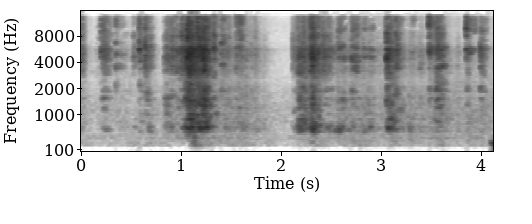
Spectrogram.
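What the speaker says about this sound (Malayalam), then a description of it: "സ്പൂണുകൾ പ്ലാസ്റ്റിക് സ്പൂണ് സ്റ്റീലിൻ്റെ സ്പൂണ് ഫോർക്ക് എല്ലാം കൂടെ നമുക്ക് ഇതേപോലെ കഴുകിയെടുക്കാം" Plastic and steel spoons and forks clatter and clink together while being washed by hand, a close, busy jangle of cutlery in irregular bursts with a brief pause midway.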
